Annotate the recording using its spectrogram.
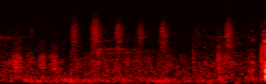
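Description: Quiet room with a few faint, short breaths.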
